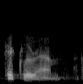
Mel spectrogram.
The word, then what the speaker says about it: picloram: but the main ones are called 2,4-D and 2,4-5-T and picloram. I hope I'm pronouncing that correctly. – Yes.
